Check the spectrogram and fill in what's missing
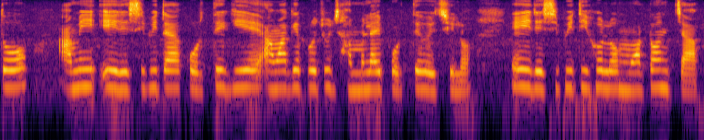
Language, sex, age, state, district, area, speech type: Bengali, female, 60+, West Bengal, Purba Medinipur, rural, spontaneous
